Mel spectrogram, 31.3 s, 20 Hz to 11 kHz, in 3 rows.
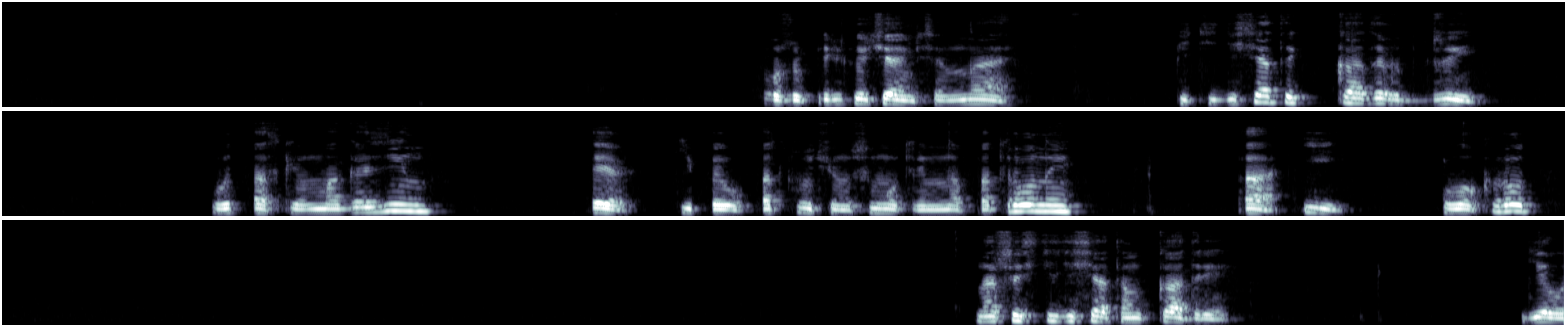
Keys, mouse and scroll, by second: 2.7 r, 5.1 click, 11.6 middle click, 14.3 r, 16.2 middle click, 18.9 a, 19.2 i, 22.0 click.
